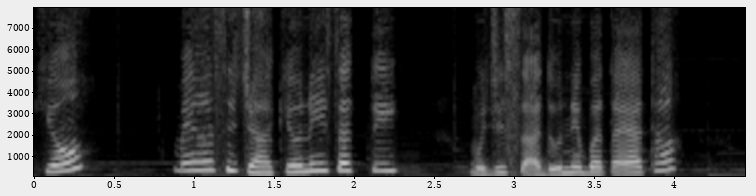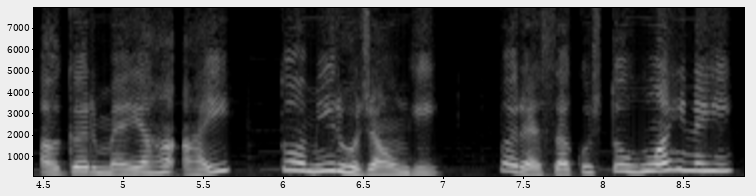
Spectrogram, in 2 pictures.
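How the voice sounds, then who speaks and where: An eager young village wife played by a woman storyteller in a cartoon tale. Her voice is pitched high and full of surprised questions and exclamations. Music plays softly behind the dry recording. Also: expressive, moderate pace, no echo. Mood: protesting. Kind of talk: cartoon moral story acting.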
